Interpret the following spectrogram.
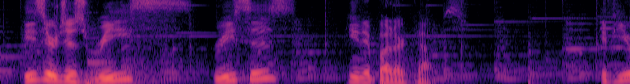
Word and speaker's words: Reese's: peanut butter those aren't Reese's Pieces they're Reese's Pieces the word is pieces what rhymes with pieces Reeses so that's how you know how to say this word Rees pieces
